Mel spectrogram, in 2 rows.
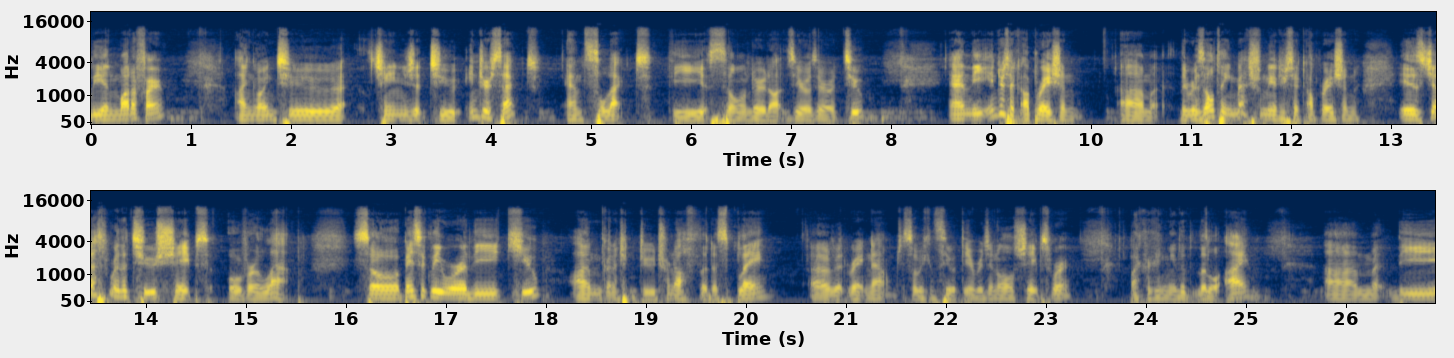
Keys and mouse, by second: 2.9-4.6 drag, 6.1-7.8 drag, 21.9-23.7 drag.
